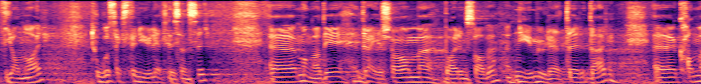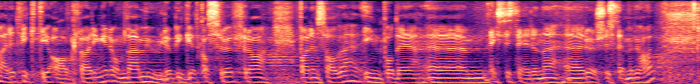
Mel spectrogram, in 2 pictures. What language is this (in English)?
Norwegian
